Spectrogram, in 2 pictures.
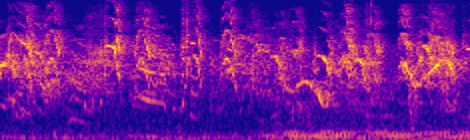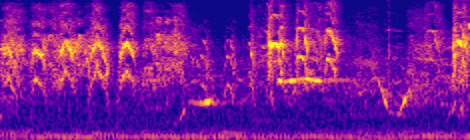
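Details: Parakeets in a walk-in zoo aviary chatter nonstop in a dense flock, a harsh overlapping mix of squawks, chirps and rising whistles with no pause, plus a low hum beneath.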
